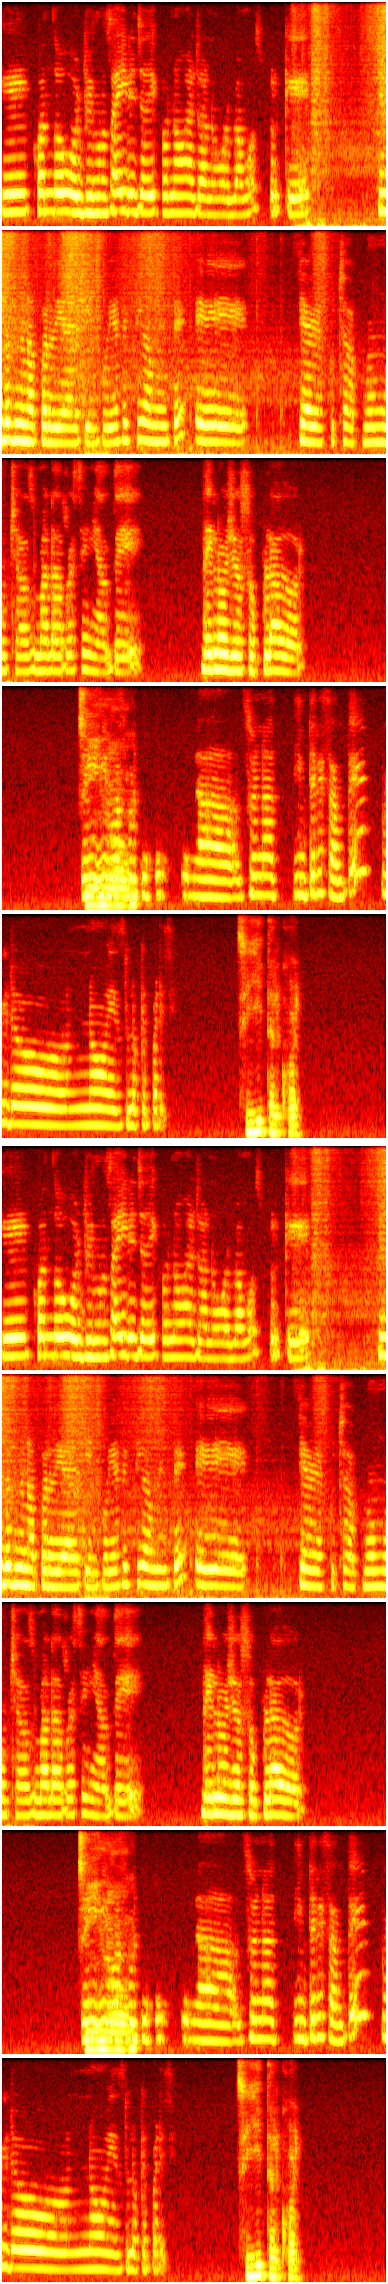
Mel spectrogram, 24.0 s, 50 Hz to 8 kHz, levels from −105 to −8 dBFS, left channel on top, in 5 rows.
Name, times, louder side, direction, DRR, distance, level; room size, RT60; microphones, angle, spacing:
voice 1, 0.0-3.9 4.7-7.9 8.5-11.3 12.1-13.4 15.4-21.2, equal, 10° left, 0.8 m, -21 dB
sound 1, 3.6-10.0, left 2 dB, 55° left, 0.7 m, -31 dB
voice 2, 15.4-16.1 22.1-22.9, right 1 dB, 40° right, 0.6 m, -16 dB
2.6 x 2.2 x 2.3 m
head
